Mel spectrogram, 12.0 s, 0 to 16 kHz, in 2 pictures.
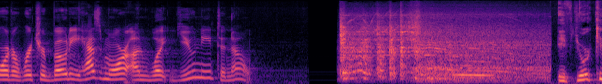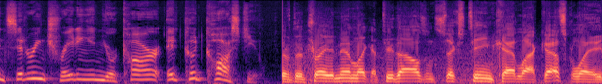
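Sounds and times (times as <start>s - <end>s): car engine running: 3.4s - 5.5s.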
